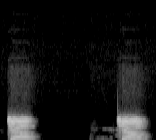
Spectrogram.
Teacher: जिह्वा तालू पर स्पर्श कर रही है।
